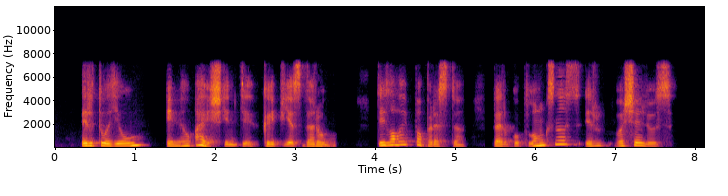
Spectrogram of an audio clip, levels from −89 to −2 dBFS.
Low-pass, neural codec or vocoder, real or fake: 7.2 kHz; codec, 16 kHz, 0.8 kbps, ZipCodec; fake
